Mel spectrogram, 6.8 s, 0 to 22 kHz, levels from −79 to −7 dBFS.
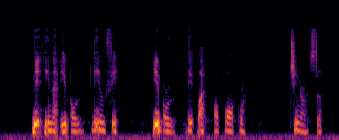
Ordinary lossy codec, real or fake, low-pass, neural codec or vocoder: none; fake; none; autoencoder, 22.05 kHz, a latent of 192 numbers a frame, VITS, trained on many speakers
